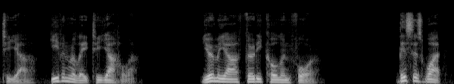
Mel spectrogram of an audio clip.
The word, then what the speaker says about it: Yahowah: led and guided by, Yahowah, Yahowah, God's proper designation pronounced as instructed by his Torah, guidance on.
